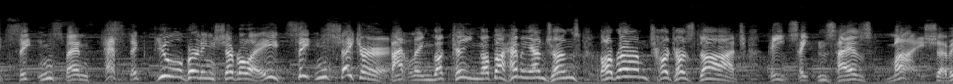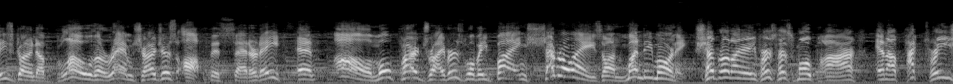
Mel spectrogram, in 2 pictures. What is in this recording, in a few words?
Detroit Dragway Commercial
